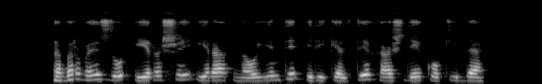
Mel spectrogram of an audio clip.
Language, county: Lithuanian, Marijampolė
